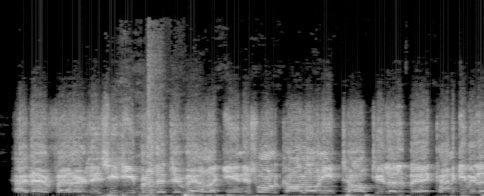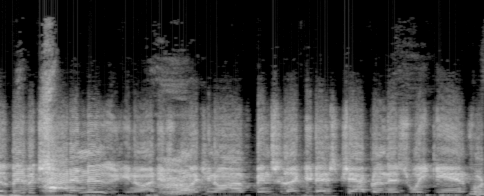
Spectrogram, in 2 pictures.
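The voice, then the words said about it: Imitates another person's voice. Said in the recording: “you did a very accurate impression.”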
